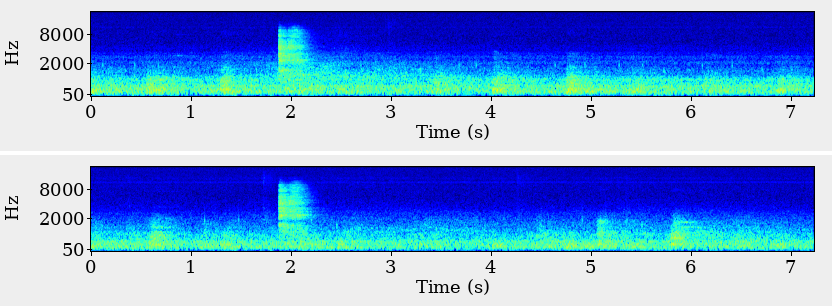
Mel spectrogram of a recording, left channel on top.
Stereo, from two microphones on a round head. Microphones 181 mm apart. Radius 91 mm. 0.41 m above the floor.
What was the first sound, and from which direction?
Tearing paper, 30° left (ahead or behind).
